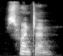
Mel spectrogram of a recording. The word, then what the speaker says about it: Swinton: Is that how you say her name? – Tilda Swinton? – Swinton, yeah.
